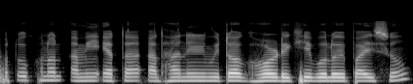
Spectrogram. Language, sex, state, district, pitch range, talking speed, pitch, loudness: Assamese, male, Assam, Sonitpur, 165-175 Hz, 130 wpm, 170 Hz, -17 LUFS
